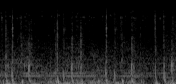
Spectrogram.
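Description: Horse hooves clip-clop steadily in The Witcher 3: Blood and Wine, a fast, regular trotting rhythm close up over a steady game ambience.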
